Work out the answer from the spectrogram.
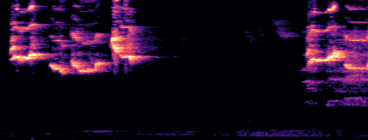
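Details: Anis merah, or orange-headed thrush, pouring out a dense, loud run of mixed whistles and warbles, pausing briefly, then resuming, over a steady low hum.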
